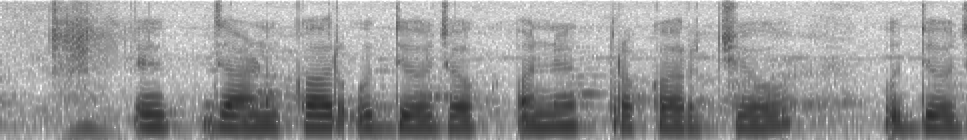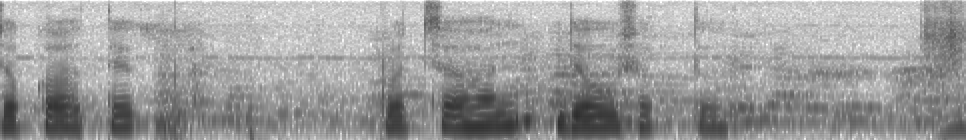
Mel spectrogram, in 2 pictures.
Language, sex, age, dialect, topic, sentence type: Marathi, female, 31-35, Southern Konkan, banking, statement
